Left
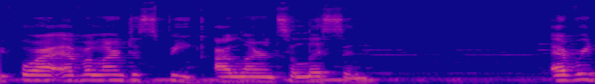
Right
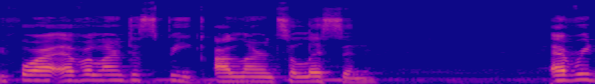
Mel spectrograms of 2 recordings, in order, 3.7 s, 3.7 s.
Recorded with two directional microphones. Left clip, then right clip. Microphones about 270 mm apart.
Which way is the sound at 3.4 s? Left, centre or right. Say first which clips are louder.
Right 6 dB; right.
